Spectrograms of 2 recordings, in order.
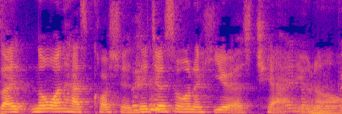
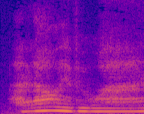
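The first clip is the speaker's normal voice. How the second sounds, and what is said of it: Soft, creepy witch-like voice. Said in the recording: “gentle voice... You sound like a witch that's about to eat somebody... that's kind of creepy”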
